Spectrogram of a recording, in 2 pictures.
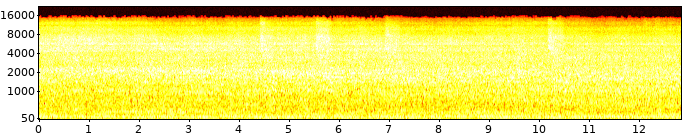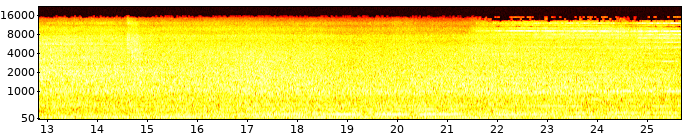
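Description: Loram rail grinder train rolling past at close range: a steady rumble of steel wheels and engines with a few sharp knocks in the first half. A low engine hum swells in the later part.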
